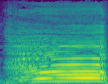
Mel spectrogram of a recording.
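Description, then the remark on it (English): A single long cow moo, loud and close, rising slightly in pitch and holding steady for about two seconds before cutting off abruptly. No other sounds accompany it. “Yes, Prince Charles has taken a keen interest in cutting greenhouse gases by, get this, masking cows.”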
